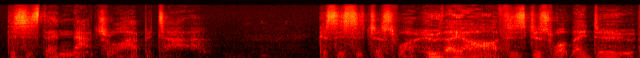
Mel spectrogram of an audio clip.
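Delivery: whispered wildlife narrator watching a rare creature; soft, low documentary hush, as if spotting an animal; hushed nature documentary. Pretend.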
